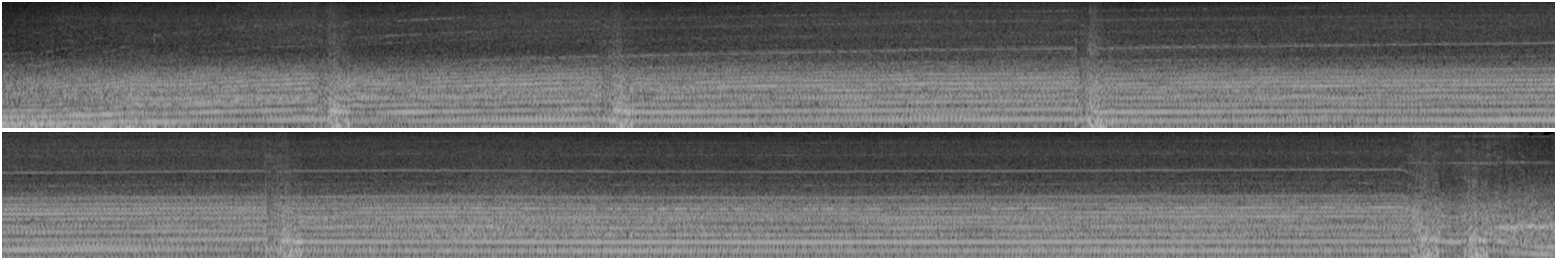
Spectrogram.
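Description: A racing car engine roars loudly, climbing in pitch and shifting up through the gears.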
